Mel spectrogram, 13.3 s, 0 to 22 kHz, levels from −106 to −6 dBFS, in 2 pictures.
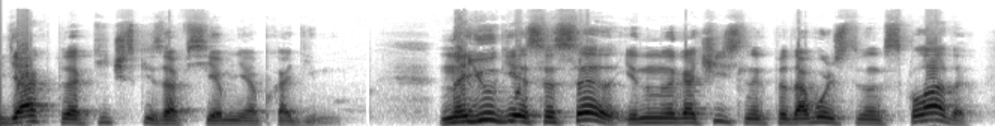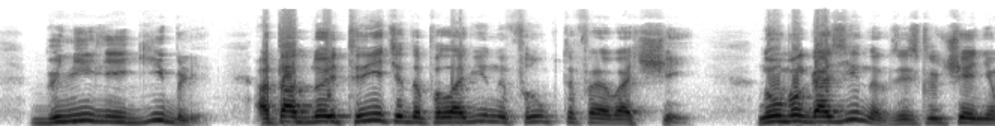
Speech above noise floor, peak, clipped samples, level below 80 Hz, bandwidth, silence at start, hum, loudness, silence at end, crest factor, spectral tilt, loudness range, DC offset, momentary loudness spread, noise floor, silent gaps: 41 dB; -4 dBFS; under 0.1%; -64 dBFS; 11 kHz; 0 s; none; -19 LUFS; 0 s; 16 dB; -6.5 dB/octave; 3 LU; under 0.1%; 12 LU; -59 dBFS; none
